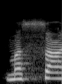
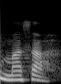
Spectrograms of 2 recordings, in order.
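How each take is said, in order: First: The middle s sound is held long. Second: The middle s sound is short. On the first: The speaker calls it wrong. "मस्सा नहीं" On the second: The speaker calls it right. "नहीं मसा"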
